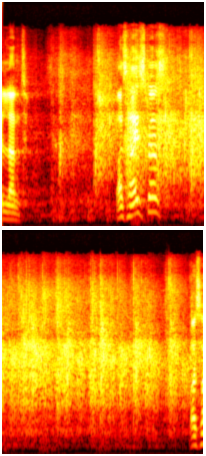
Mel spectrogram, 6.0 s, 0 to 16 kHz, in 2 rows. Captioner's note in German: Beifall bei der CDU und dem BÜNDNIS 90/DIE GRÜNEN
